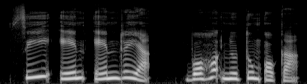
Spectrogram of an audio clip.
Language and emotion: Santali, neutral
